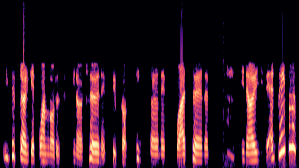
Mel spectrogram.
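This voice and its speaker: A woman's voice: lowish voice, big pitch swings, brisk, dry recording. Enthusiastic middle-aged woman, Sri Lankan accent, rambling guest; dull dry lo-fi audio. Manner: enthusiastic, rambling with many fillers. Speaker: guest, market founder and farmer. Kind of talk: casual interview chat.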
